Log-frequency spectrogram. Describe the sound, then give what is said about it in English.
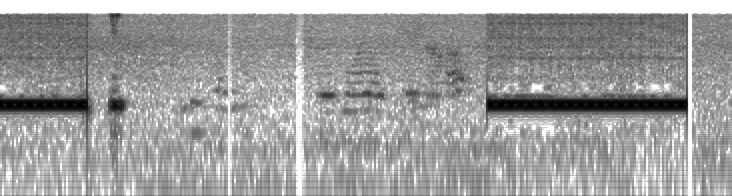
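Ringback tone of an outgoing surprise phone call: two steady, mid-pitched telephone tones. The first is cut short at the start and the second lasts about two seconds, with a quieter stretch of faint murmur between them. “We're going to make a surprise call.”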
